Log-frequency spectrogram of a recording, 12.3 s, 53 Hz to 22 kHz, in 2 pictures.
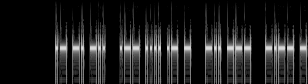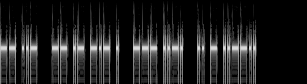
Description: Morse code, heard as a keyed tone, about 28 wpm, 700 Hz. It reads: AND WHAT DO YOU MAKE OF IT?
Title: Sentences from Top 100 Words 28wpm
